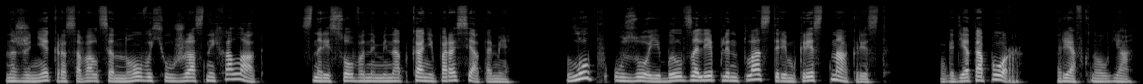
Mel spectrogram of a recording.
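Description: A man's voice: a little high, moderate pace, no echo, studio quality. Wry male audiobook narrator. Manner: wry, self-mocking. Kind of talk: first-person audiobook narration.

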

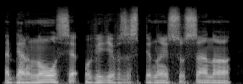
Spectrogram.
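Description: A man narrating fiction for an audiobook in a measured, dramatic way, on a close mic. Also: deep voice, flat delivery, dry recording.

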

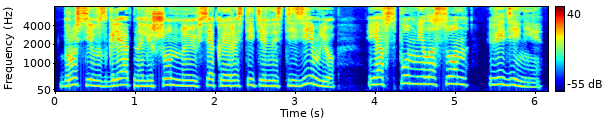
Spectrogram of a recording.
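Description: A woman reading first-person scripted narration for an audiobook in a wry, measured storytelling manner. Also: medium pitch, fairly bright tone, no room sound, studio quality.

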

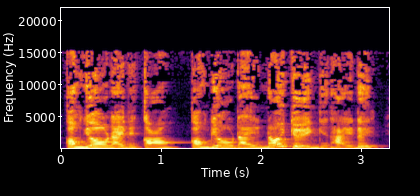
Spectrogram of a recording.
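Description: A woman quoting a kindly older male spirit master, speaking in a gentle, coaxing way. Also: sits high, fairly quick.

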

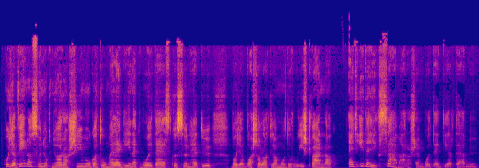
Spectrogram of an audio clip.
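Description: A woman narrating a short story in a calm, measured audiobook reading. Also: medium pitch.

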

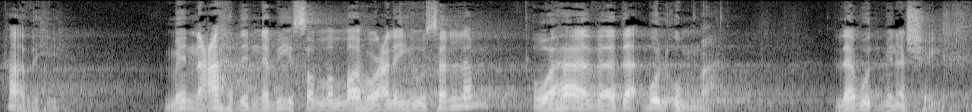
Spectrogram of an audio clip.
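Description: A man's voice: on the high side, lively intonation, moderate pace, long pauses, fairly bright tone. A male teacher with a Levantine Arabic accent gives a colloquial religious lecture, putting questions to his class and answering them himself. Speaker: Quran course teacher. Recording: reverberant hall.

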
